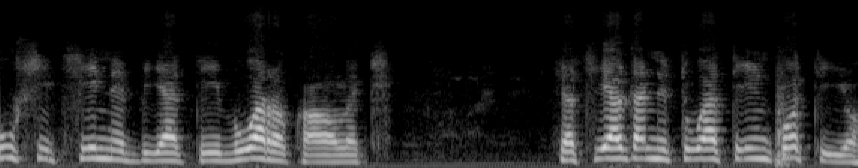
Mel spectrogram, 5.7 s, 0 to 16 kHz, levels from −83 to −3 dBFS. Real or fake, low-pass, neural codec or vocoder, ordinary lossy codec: real; 14.4 kHz; none; MP3, 64 kbps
